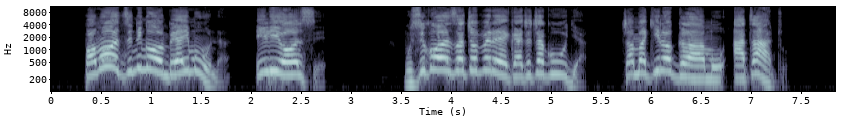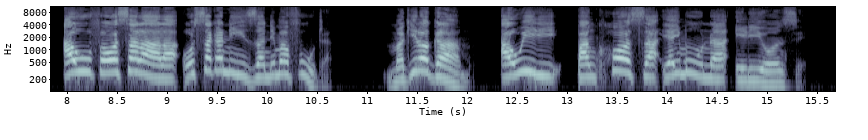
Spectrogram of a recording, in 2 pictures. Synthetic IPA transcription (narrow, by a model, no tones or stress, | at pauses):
pamɔd͡zindiŋɔmbɛjaimuna̰ | ilijɔnsɛ̥ | mus̬ikɔnzat͡ʃɔpɛɾɛkat͡ʃat͡ʃak̬uɗja̰ | t͡ʃamak̬ilɔɡɾamuataːtu̥ | aufawɔsalalawɔsakanizandimafutḁ | mak̬ilɔɡɾamu | awiɾipaŋkʰɔsajaimunailijɔːnsɛ̥̰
